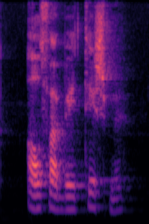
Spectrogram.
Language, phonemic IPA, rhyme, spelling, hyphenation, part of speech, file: Dutch, /ˌɑl.faː.beːˈtɪs.mə/, -ɪsmə, alfabetisme, al‧fa‧be‧tis‧me, noun, Nl-alfabetisme.ogg
- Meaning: literacy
